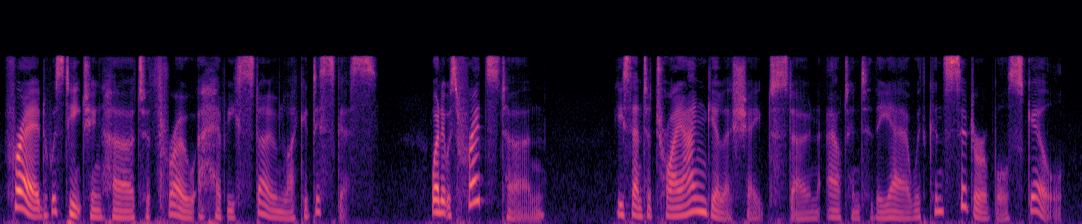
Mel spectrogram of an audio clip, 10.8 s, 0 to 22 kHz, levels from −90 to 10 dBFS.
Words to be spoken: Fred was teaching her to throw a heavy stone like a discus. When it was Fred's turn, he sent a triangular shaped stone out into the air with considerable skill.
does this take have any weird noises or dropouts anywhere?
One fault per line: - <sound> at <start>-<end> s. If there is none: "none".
none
